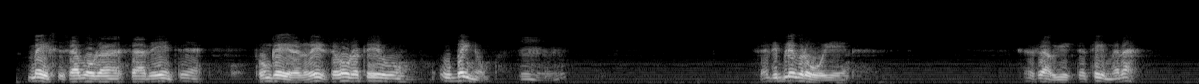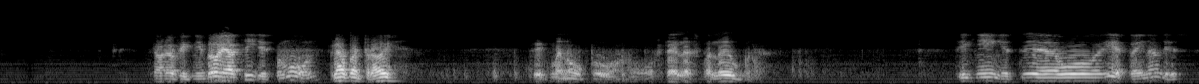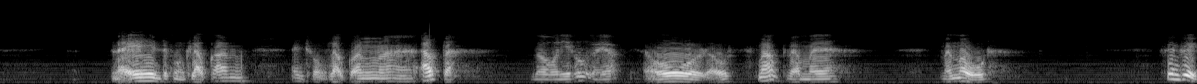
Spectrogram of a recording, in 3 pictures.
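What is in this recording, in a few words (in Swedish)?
Mjällby Blekinge, dialekter svenska sagor; Folkminnen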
